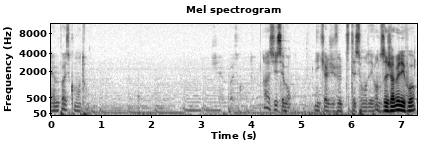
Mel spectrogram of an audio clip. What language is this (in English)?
French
